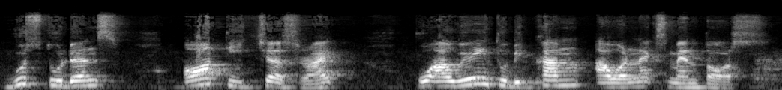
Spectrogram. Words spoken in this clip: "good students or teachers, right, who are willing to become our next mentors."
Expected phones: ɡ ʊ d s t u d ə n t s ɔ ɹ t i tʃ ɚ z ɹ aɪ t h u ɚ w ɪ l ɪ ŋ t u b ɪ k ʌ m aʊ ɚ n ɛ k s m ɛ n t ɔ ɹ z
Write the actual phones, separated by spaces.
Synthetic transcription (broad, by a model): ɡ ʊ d s t u d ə n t s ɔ l t i tʃ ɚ s ɹ aɪ t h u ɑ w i ɪ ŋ t u b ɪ k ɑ m aʊ ɚ n ɛ k s m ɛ n t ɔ ɹ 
